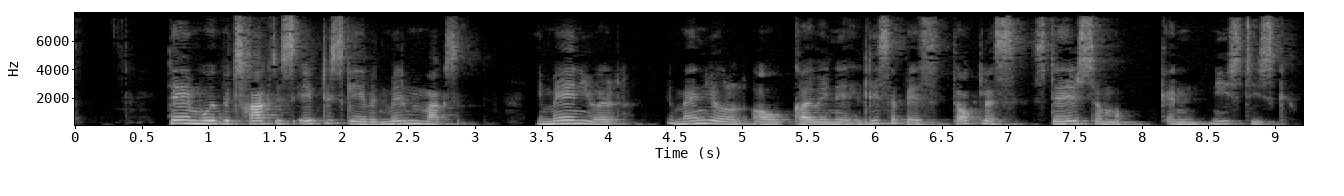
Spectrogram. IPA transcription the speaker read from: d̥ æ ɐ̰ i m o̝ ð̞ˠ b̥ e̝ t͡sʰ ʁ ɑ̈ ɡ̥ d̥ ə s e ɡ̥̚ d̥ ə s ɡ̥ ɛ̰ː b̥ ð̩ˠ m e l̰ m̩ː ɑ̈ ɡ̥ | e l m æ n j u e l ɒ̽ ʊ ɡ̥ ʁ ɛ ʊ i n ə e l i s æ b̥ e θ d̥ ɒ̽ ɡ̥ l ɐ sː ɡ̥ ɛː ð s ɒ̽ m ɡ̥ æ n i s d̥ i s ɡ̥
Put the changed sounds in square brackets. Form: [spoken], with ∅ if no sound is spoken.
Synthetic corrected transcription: d̥ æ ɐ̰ i m o̝ ð̞ˠ b̥ e̝ t͡sʰ ʁ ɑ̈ ɡ̥ d̥ ə s e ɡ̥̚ d̥ ə s ɡ̥ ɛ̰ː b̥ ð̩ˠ m e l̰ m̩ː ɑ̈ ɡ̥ | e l m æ n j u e l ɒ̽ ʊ ɡ̥ ʁ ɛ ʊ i n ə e l i s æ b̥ e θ d̥ ɒ̽ ɡ̥ l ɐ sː [d̥] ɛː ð s ɒ̽ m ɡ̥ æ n i s d̥ i s ɡ̥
